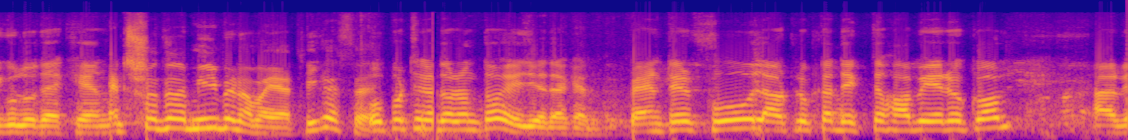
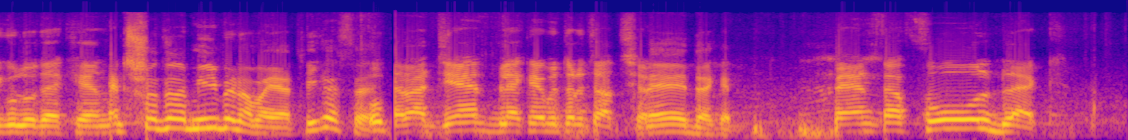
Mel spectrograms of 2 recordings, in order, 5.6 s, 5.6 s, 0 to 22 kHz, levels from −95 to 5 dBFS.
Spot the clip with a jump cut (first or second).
second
